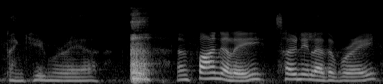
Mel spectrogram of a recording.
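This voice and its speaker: Distant, formal woman moderator. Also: mid-range voice. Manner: measured, formal. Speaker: panel moderator. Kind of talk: panel moderation. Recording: distant from the mic.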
